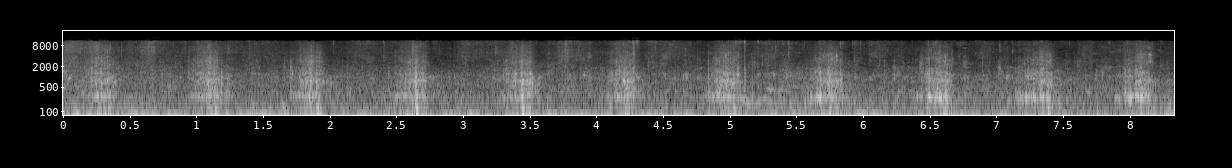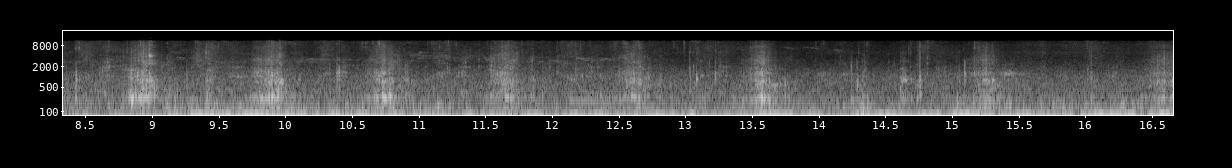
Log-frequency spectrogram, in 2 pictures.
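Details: Donkey (Equus asinus), chewing.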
